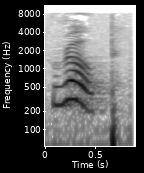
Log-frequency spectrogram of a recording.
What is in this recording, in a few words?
"rope", English; grade1; basic sounds 1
